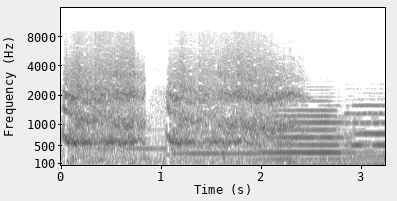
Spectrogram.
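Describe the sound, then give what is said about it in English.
A long, loud screech of truck tires skidding on a street, broken by one brief gap, then trailing into a high rubbing squeal as the truck grinds to a stop. No voices. “I zoomed downward into the street, stopped the truck with my right hand,”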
